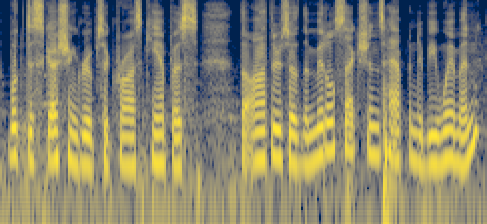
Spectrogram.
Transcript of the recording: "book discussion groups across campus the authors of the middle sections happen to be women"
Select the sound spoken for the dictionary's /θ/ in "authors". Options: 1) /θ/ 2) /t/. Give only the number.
1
